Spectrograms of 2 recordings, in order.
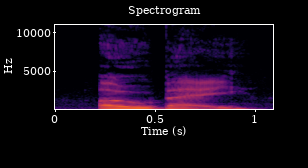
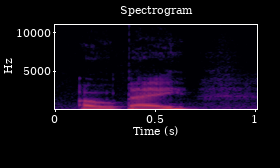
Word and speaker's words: obey: not the same throughout so we have obey so let's call that a strong o sound o obey think of it as sounding like the letter name o next we have obstacle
